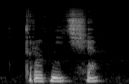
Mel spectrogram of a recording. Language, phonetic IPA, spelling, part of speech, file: Polish, [ˈtrudʲɲit͡ɕ‿ɕɛ], trudnić się, verb, LL-Q809 (pol)-trudnić się.wav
